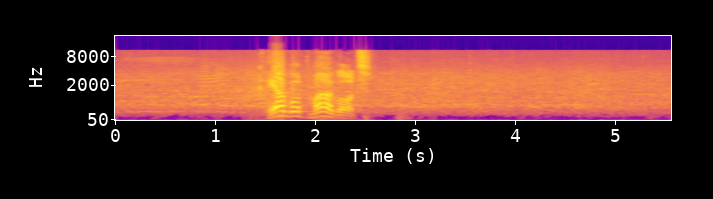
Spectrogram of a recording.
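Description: A large crowd murmurs and cheers steadily in a big arena.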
